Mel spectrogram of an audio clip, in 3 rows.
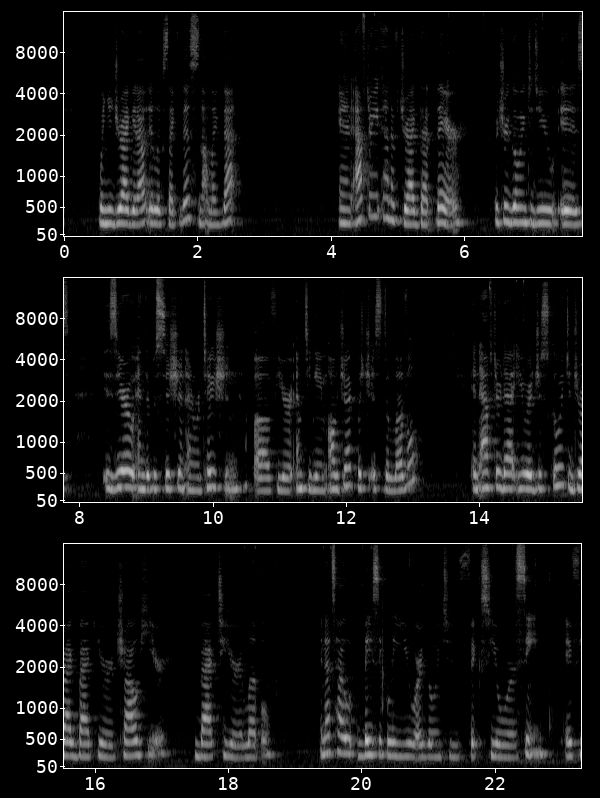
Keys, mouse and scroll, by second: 14.4 click, 14.9 scroll down 1, 16.8-17.1 scroll up 1, 19.2 click, 20.4 alt+right click, 20.8-22.3 alt+drag, 22.3 alt+right click, 22.7 alt+middle click, 23.2-23.3 alt+drag.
